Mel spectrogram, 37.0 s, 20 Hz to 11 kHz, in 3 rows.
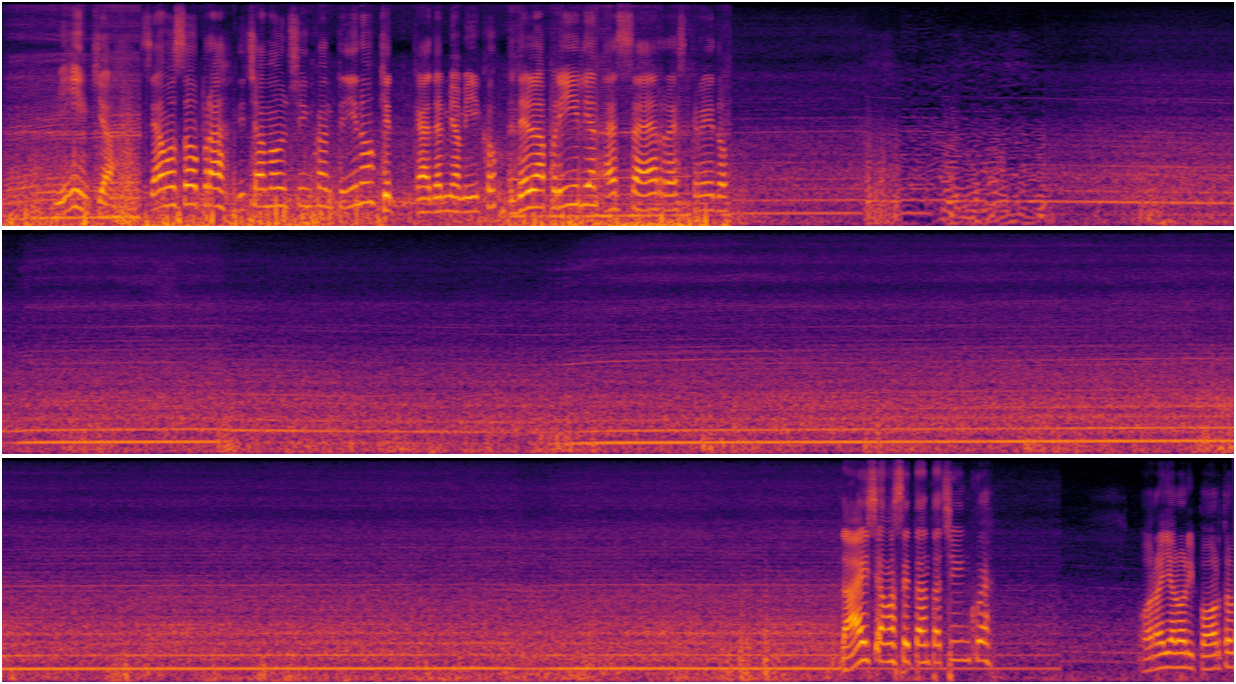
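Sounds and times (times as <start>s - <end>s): scooter engine cruising: 0.0s - 35.9s
wind and road rush: 0.0s - 36.9s.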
